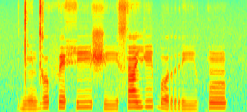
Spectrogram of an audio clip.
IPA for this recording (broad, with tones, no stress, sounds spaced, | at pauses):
d ĩ˨ d ʊ˦ f e˦ h iː˦ ʃ iː˨ s ã˦ j i˦ ɓ o˨ r iː˨ kʷ ũ˦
